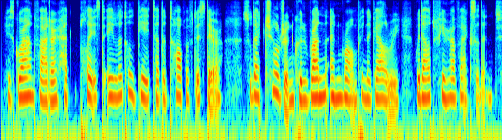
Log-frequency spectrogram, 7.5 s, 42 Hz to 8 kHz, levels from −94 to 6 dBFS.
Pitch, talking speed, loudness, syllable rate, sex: 205 Hz, 215 wpm, -18 LUFS, 5.4 syllables/s, female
